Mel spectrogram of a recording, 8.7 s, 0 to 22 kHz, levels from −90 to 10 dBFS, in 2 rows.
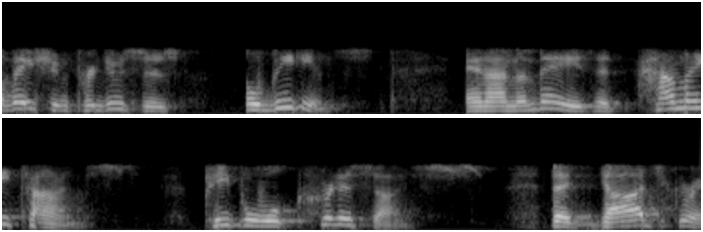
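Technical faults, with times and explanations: Throughout, AMR narrowband mobile codec: the speech is rebuilt from a vocal-tract model driven by a few pulses per short frame, so it sounds heavily buzzy and synthetic, with nothing above 3.7 kHz. Damage this severe fits one of AMR-NB's lowest bitrates, near 5 kbps.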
